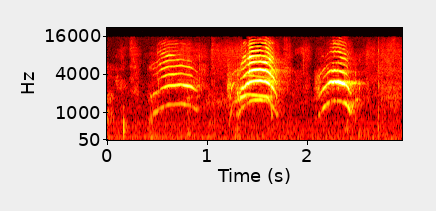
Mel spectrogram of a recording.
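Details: Three bright, strained mews in quick succession, the middle one loudest, from the birth of six kittens to rescued foster cat Harlequin indoors.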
